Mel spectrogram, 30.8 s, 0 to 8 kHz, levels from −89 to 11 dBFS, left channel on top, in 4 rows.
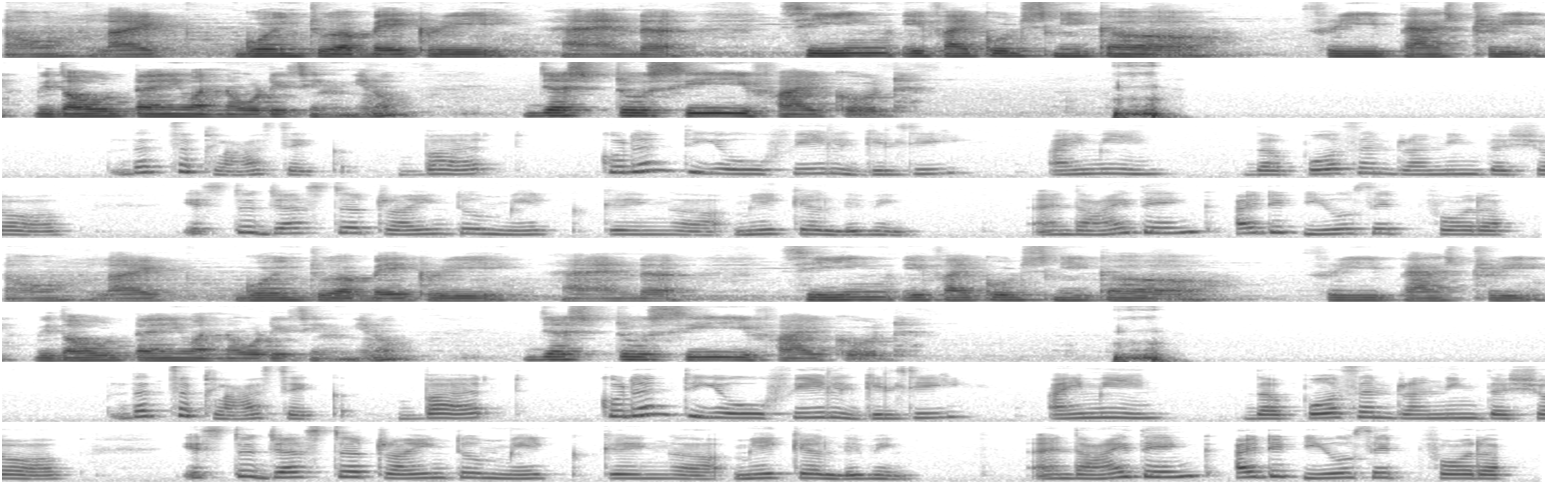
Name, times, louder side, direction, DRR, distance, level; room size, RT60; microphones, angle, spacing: voice 1, 0.0-3.6 3.9-6.1 6.6-9.8 10.3-12.3 13.3-13.6, left 5 dB, 50° left, 0.3 m, -20 dB
voice 2, 16.0-17.0 17.4-17.9 18.4-20.2 20.7-21.2 21.6-23.4 24.0-25.9 26.1-27.7 28.3-30.6, right 4 dB, 40° right, 0.3 m, -31 dB
2.9 x 2.3 x 2.4 m
head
